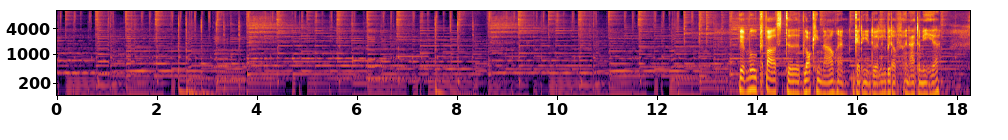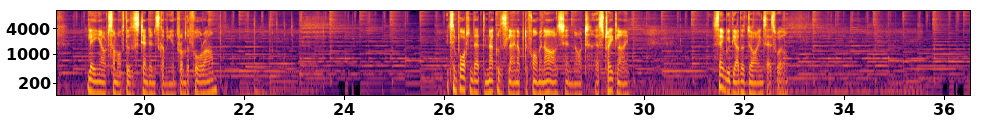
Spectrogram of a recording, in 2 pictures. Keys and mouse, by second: 6.3 right click, 7.0 right click, 7.9 right click, 8.4 right click, 9.7 right click, 12.2 right click, 12.8 right click, 13.8 right click, 15.1 right click, 16.1 right click, 17.3 right click, 18.2 right click, 29.8 right click, 31.8 right click, 32.9 right click, 34.3 right click.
